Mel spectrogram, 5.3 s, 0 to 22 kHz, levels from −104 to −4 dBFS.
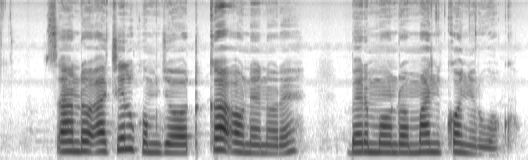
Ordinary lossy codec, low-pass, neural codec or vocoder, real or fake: none; none; none; real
